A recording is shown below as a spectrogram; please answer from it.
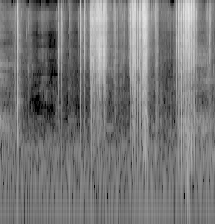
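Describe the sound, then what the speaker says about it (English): A Frosty the Snowman toy being ripped open, scattered close crinkles and snaps building to three bursts of loud tearing and crushing of packaging or plastic, with no talking. "So yeah, I try to rip this open again."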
